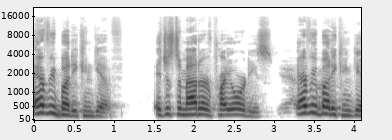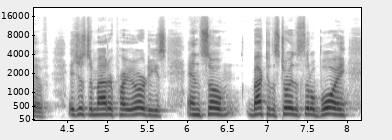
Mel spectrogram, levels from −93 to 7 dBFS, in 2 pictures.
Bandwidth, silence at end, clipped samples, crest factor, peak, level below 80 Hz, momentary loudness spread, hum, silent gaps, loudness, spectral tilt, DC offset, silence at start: 15.5 kHz; 0.15 s; under 0.1%; 16 dB; -4 dBFS; -80 dBFS; 12 LU; none; none; -21 LUFS; -5 dB/octave; under 0.1%; 0 s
